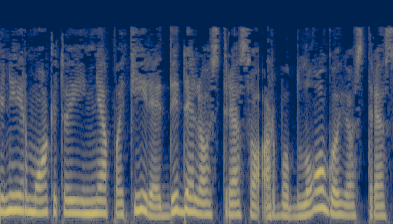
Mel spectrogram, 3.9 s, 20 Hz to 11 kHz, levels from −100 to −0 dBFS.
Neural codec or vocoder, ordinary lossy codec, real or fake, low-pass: codec, 16 kHz, 4.8 kbps, FACodec; MP3, 32 kbps; fake; 7.2 kHz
